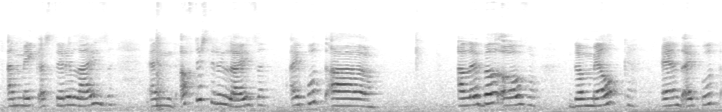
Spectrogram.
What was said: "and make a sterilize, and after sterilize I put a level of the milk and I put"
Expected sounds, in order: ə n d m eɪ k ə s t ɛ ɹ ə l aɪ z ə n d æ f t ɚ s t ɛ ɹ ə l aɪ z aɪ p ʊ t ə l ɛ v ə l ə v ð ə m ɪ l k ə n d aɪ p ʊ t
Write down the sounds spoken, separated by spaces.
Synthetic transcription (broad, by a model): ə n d m eɪ k ə s t ɛ ɹ ə l aɪ z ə n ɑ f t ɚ s t ɛ ɹ ə l aɪ z aɪ p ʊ t ə l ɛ b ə l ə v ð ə m ɪ l k ə n d aɪ p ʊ t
